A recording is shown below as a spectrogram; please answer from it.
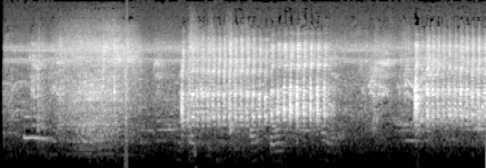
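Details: A young wild turquoise-fronted amazon (Amazona aestiva) gives harsh, raspy calls broken into rapid rattling pulses, with short pauses between bursts.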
